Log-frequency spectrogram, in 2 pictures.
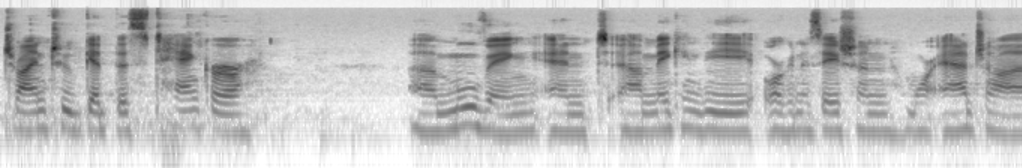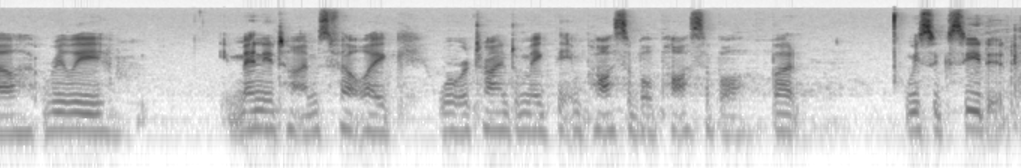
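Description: Over light background noise, a woman with a very deep, low voice speaks fairly slowly in a flat monotone. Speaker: conference presenter. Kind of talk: conference talk. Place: hall.

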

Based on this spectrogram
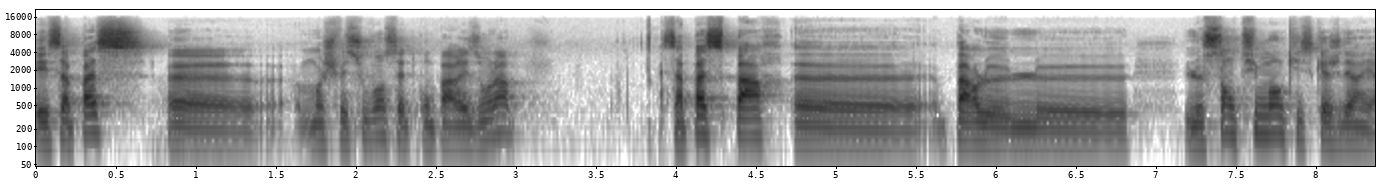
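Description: A man's medium-pitched voice comes through over a quiet background. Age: 30s. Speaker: martial arts and shooting instructor; shooting instructor. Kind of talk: casual chat. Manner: halting. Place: gym. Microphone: lapel.

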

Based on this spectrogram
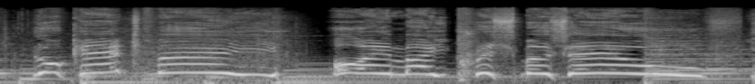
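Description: An extremely high-pitched put-on character voice at a very slow pace, with clear music in the background.

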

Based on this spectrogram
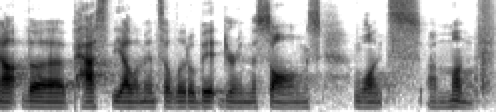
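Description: The background stays quiet while a man talks. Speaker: pastor. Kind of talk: sermon. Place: church. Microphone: headset.

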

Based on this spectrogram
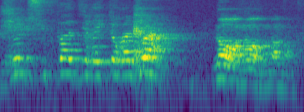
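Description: A man's raised, projected voice at a moderate pace, with ordinary pitch variation and audible room echo. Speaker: stage actor. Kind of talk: theatrical comic monologue, one-sided phone call. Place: stage. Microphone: camera far.

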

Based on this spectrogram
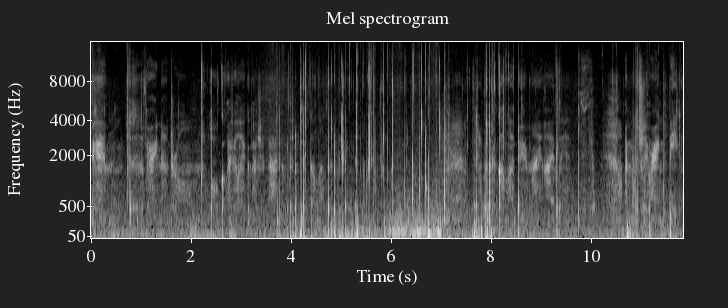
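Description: A woman whispering at a fairly quick pace, with long, frequent pauses. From Australia. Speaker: ASMR creator. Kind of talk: casual talk to camera. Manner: whispered, chatty. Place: home room. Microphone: studio mic.

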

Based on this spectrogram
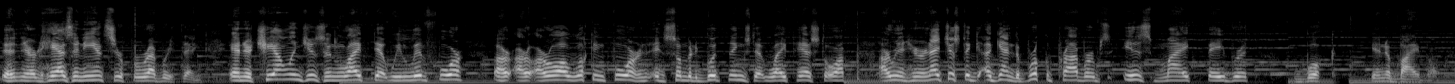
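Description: Faint music sits behind a man speaking at a moderate pace in a high pitch. The sound is dry with no echo, and his pitch varies in an ordinary way. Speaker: fishing show host and inspirational speaker. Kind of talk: inspirational sermon-style talk to camera. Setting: shot indoors in his library with books around him. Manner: conversational, earnest, with frequent filler words. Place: garden.

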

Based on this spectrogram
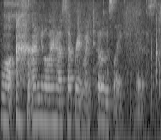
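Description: A woman talks at a fairly quick pace in a fairly low, monotone voice with flat intonation. Noticeable background noise and audible room echo surround her. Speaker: family vlogger. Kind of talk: casual vlog chat.

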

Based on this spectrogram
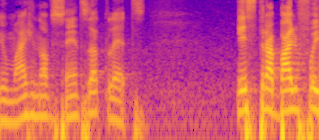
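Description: Here a man with a fairly high pitch talks at a moderate pace with ordinary pitch variation. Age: 30s. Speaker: judo coach. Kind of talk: TV interview. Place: studio. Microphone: handheld.

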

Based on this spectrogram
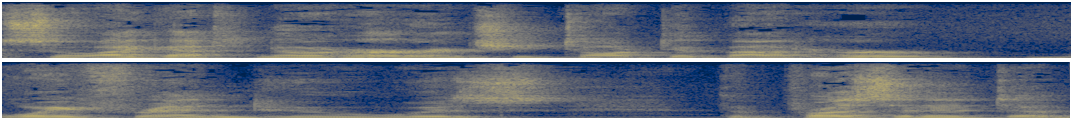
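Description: Recorded with audible room echo, a man speaks at a moderate pace in a dark, mellow, somewhat breathy tone with fairly even intonation. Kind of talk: interview answer. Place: home room. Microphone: camera far.

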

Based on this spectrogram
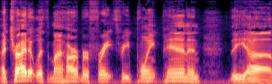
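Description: A man at a moderate pace, the sound dry with no echo. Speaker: homesteader builder vlogger. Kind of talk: casual vlog chat. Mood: cheerful, relaxed. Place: open country. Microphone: phone near.

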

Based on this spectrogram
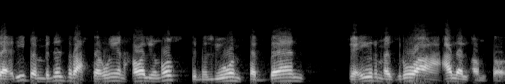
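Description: This man talks at a moderate pace with lively intonation. His voice sits fairly high for a man. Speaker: agricultural union head. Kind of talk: TV news interview.

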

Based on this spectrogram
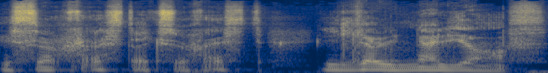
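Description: A man speaks at a moderate pace in a fairly low pitch with vocal fry. The background is quiet. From Valais, Switzerland (Chablais); Valais, Switzerland. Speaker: Sabbath school leader; panelist. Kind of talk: Bible study discussion. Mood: earnest, reflective. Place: studio. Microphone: studio mic.

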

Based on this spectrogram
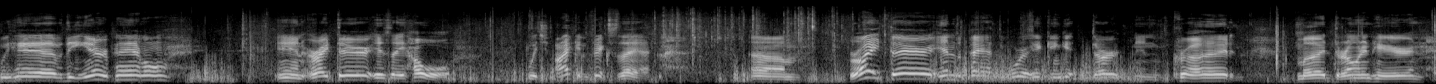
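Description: Very slow speech with long, frequent pauses, a dry sound with no echo and noticeable background noise. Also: man. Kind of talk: casual vlog commentary. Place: street. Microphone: phone near.

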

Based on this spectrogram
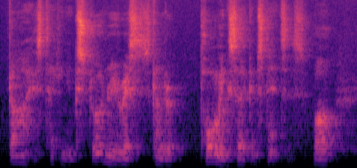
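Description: Audible room echo surrounds a man who talks in an Australian accent with ordinary pitch variation. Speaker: actor. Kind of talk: dramatic monologue. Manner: animated, wry, comic timing with laughs. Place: home room. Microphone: webcam.

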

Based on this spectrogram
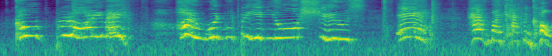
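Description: In a put-on character voice with a Cockney accent, a woman speaks very slowly at an extremely high pitch. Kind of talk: audition self-tape.

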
